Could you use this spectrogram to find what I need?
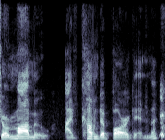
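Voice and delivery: put-on English accent. Talking about doing English accents; Benedict Cumberbatch impression. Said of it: "I can do that voice specifically".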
